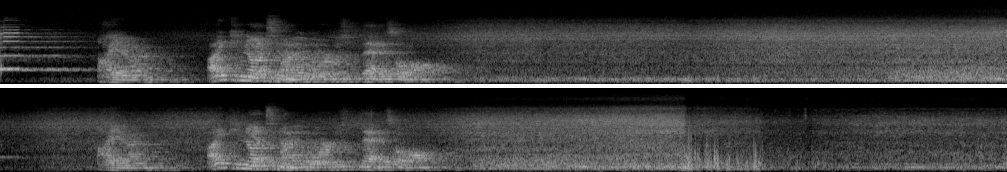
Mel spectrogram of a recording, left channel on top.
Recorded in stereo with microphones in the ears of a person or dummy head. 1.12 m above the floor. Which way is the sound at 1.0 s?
45° right (ahead or behind).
